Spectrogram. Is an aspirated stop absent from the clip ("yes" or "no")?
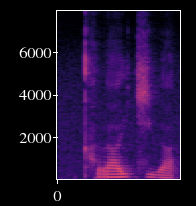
no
